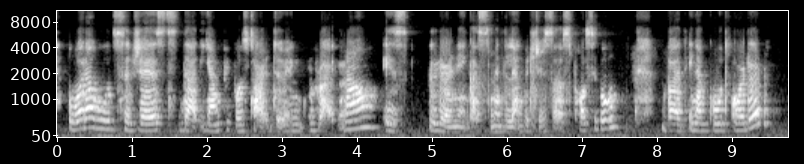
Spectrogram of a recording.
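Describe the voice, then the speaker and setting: Against noticeable background noise, a woman talks at a fairly slow pace. Her medium-pitched voice has lively intonation. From Burundi, Bujumbura. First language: Kirundi and French. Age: 20s. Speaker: university student. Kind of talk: interview.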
